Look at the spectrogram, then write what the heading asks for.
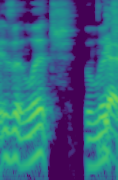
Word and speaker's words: Lich: Oh yeah, Keys just asked, the name of the book is The Lich. Am I saying it right? Is it Lich?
